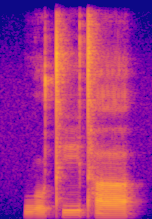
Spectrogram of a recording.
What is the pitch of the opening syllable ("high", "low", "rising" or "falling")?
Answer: low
